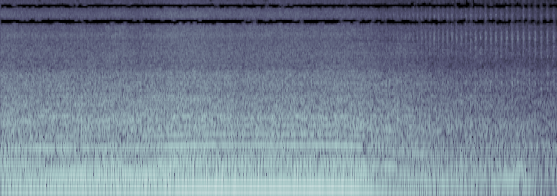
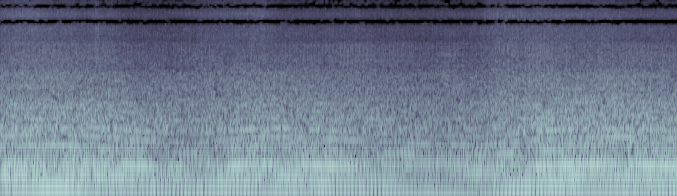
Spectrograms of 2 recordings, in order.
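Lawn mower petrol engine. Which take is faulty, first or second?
second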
